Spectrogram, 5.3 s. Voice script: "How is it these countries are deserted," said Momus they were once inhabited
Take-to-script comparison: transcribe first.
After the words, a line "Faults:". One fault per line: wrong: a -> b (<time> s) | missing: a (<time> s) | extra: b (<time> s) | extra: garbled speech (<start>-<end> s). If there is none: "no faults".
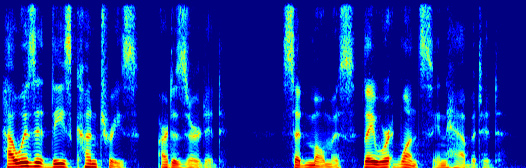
"How is it these countries are deserted," said Momus they were once inhabited
Faults:
no faults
